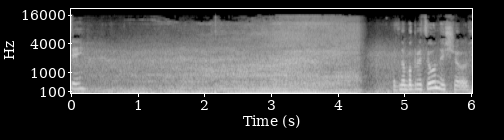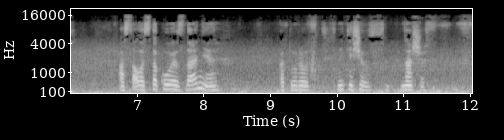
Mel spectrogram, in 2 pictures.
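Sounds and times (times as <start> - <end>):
tyres hissing on wet road: 1.4 - 4.5.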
